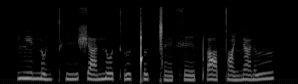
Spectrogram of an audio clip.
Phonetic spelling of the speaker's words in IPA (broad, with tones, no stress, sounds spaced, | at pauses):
lʲ ẽ˧ n o˩˧ ʎ tʰ i˩˧ ʃ a˩˧ n o˦˥ tʼ ɯ˧ ǃ ɯ˧ ǀ ẽ˩˧ s e˩˧ pʼ o˧˩˧ tˤ ɛ̃˩˧ ʎ ɾ ã˩˧ ɾ ɯ˦˥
